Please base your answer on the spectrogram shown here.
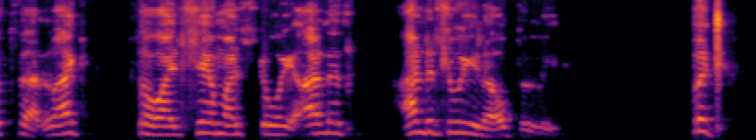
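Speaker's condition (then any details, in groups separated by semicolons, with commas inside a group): Cerebral palsy; present from birth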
